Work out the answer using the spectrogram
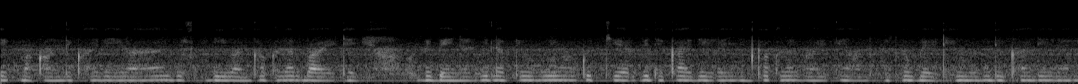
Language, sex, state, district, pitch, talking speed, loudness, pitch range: Hindi, female, Chhattisgarh, Balrampur, 190 Hz, 215 wpm, -33 LUFS, 185-195 Hz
